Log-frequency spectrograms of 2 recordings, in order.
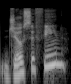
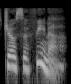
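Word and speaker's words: Josefina: just check this information is your first name Josephine actually it's Josephina it's spelled j o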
